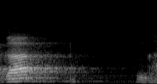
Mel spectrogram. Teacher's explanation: एक अल्पप्राण होता है। एक महाप्राण होता है, फिर उसके बाद एक अल्पप्राण, फिर उसके बाद एक महाप्राण।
